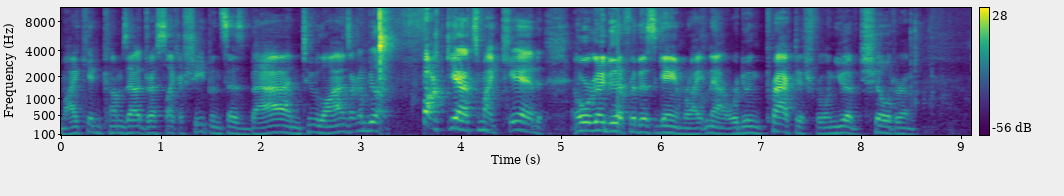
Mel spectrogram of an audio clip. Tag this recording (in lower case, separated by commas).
speech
